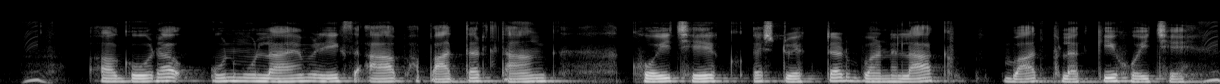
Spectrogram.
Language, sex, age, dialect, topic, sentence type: Maithili, male, 18-24, Bajjika, agriculture, statement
